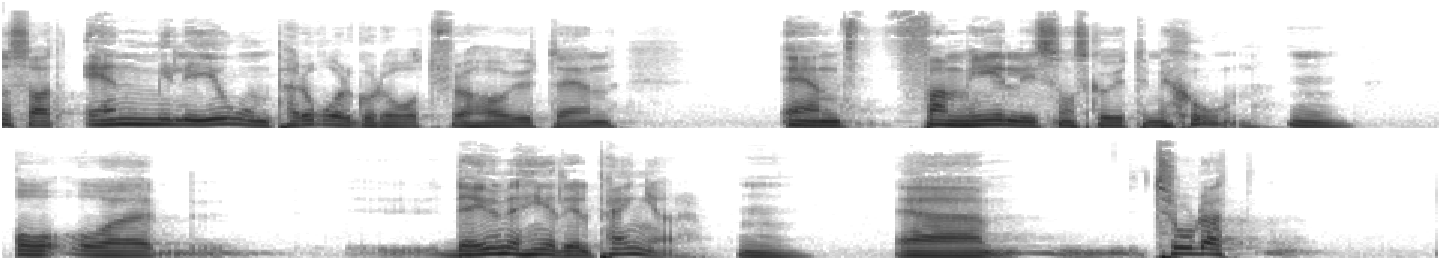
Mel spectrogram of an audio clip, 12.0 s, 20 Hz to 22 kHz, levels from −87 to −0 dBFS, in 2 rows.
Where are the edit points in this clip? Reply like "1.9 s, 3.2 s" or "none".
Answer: none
